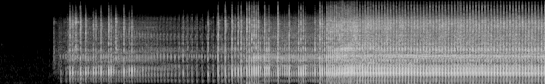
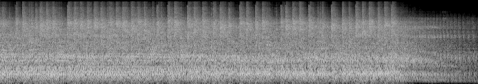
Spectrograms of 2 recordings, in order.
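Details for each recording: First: 1953 Zeiss ice auger revived after a spark fix: sputters and stumbles before catching into a steady high buzz; idles poorly and needs the throttle feathered, suspected carburetor tuning issue, though it still drills through ice estimated at over a foot thick. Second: 1953 ice auger two-stroke after fixing a spark issue, with fresh gas: loud rapid crackling buzz at a strong even pace until it winds down; sounds healthy.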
